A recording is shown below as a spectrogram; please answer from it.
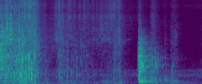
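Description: Tarot cards being shuffled by hand: a brief rush of cards sliding at the start that fades off, then a single sharp tap of the cards about one and a half seconds in.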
